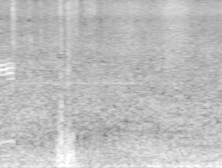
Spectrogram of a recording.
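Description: A steady low rumble with one dull thump about half a second in: handling noise from a hand-held phone being swung around inside a car.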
